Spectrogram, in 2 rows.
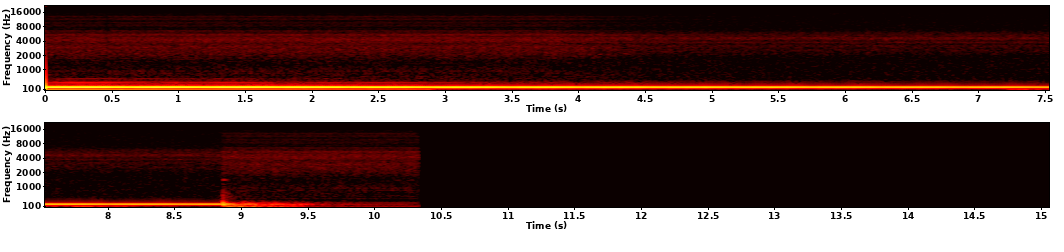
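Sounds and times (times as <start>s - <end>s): low steady held tone: 0.0s - 8.9s.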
